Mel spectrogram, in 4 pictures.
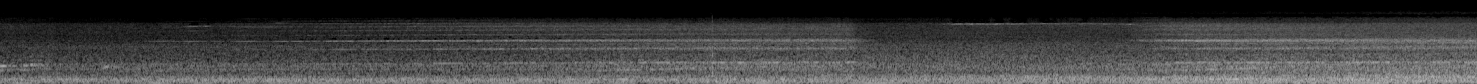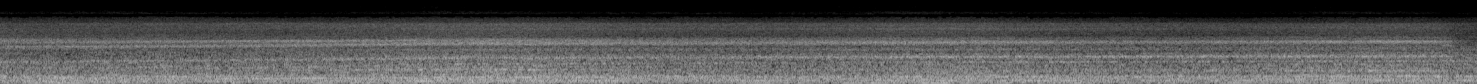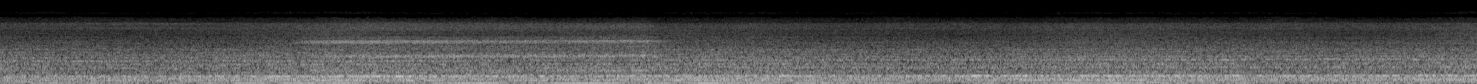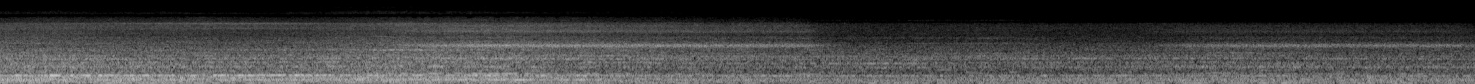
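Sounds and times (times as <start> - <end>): train wheels squealing: 0.0 - 8.7, 9.4 - 29.4, 32.4 - 36.2, 45.4 - 54.6, 55.8 - 59.0.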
